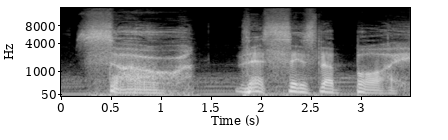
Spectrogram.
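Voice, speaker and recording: In a put-on character voice, a man speaks guttural and raspy at a medium pitch, with clear background noise. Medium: read story. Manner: strict, hissing.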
